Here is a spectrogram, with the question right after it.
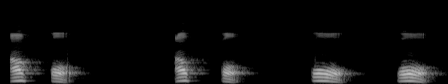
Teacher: Huruf qaf ini ya pangkal lidahnya ngangkat. Aqo, aqo, o, nah, ngangkat.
